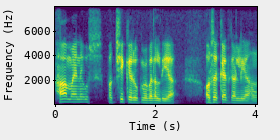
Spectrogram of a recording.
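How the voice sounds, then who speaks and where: Against a quiet background, a female-sounding put-on character voice speaks at a medium pitch and a moderate pace. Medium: audio drama.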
